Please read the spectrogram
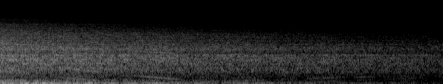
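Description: The fading tail of a logo-intro sound effect: the noisy wash after a hit dies away steadily, with a few faint falling tones sliding down through it.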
